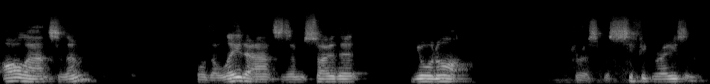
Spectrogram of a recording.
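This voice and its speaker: A man coaching a group on sales calls in a casual, animated training talk, acting out sample dialogue. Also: medium pitch, a little slow, slightly rough, poor audio. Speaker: business coach.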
